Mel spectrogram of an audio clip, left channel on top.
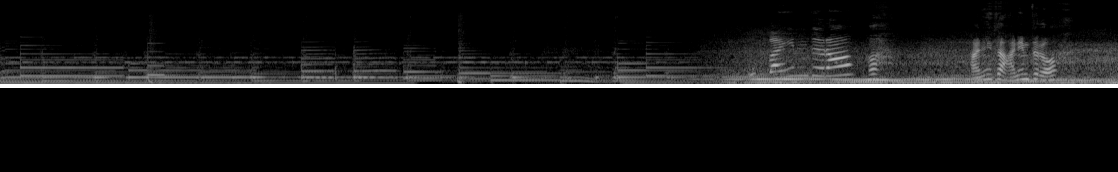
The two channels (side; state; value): right; silent; digital silence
